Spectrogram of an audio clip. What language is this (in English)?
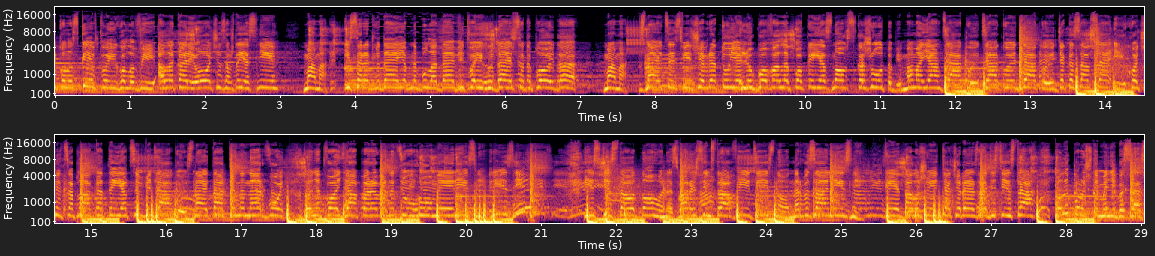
Ukrainian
